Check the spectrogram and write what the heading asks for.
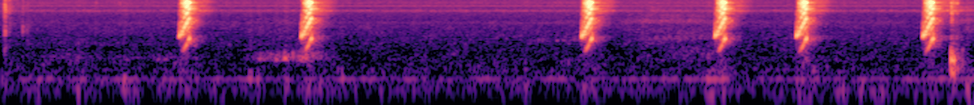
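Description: Five short, high squeaks, each sliding quickly down in pitch, spaced irregularly about a second apart.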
